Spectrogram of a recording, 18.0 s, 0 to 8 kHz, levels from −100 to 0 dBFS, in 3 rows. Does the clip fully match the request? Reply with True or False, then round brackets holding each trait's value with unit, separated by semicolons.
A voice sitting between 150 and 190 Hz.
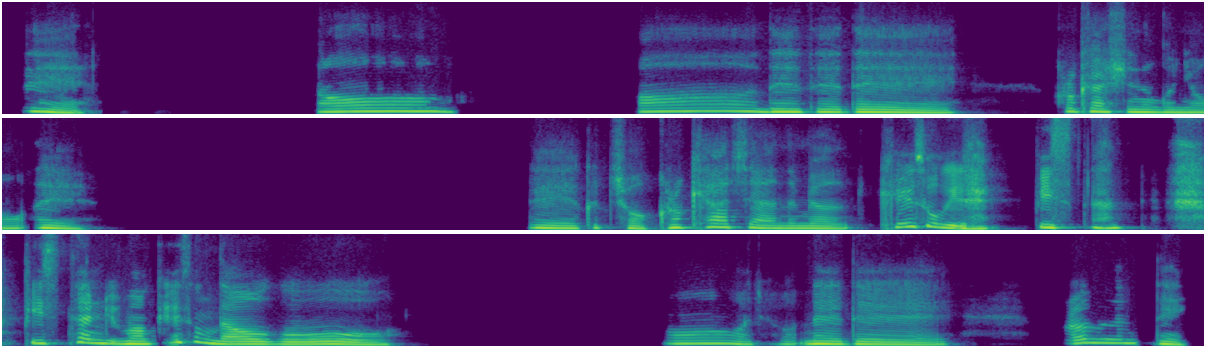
True (185 Hz)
